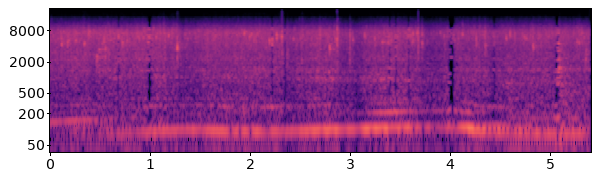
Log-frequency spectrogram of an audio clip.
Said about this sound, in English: Let them fry.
